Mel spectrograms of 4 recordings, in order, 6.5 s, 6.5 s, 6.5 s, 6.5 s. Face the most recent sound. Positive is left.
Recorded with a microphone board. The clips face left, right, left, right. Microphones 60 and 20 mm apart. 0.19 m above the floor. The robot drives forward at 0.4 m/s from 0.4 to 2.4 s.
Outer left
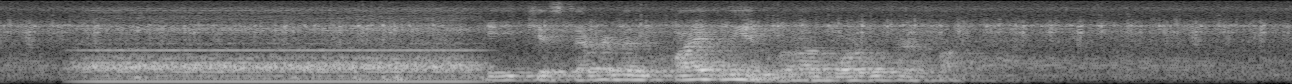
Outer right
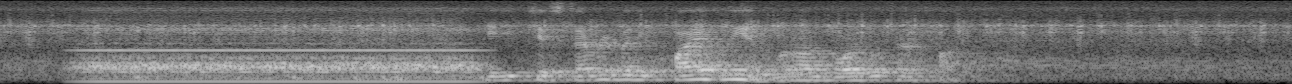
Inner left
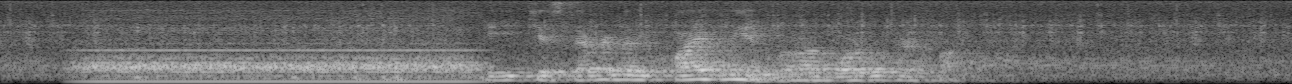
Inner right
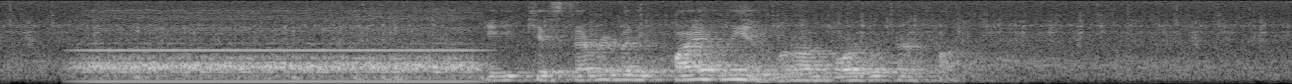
turn(degrees=-35)  # may be behind; listen again after turning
